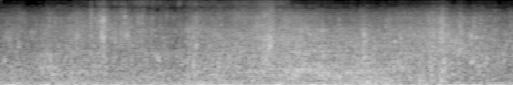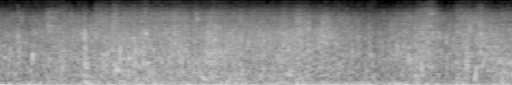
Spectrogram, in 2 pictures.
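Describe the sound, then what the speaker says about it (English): Steady wind and rolling open-sea waves around a kayak off Thassos, Greece, a loud continuous rush of wind and water that fills the whole stretch with no voices. "Bigger waves, same wind, I would say."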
